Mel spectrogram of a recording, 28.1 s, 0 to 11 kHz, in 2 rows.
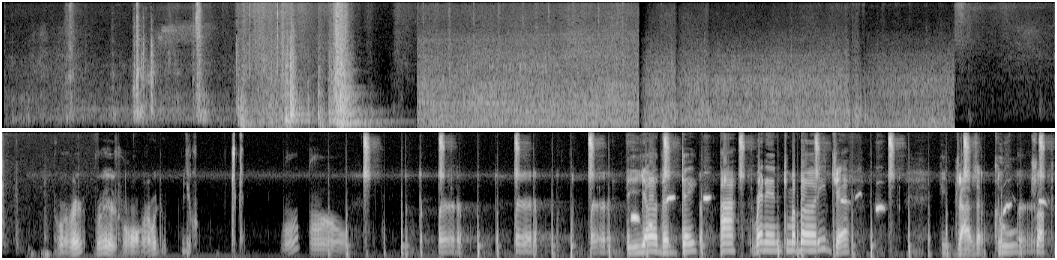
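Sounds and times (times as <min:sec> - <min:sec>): truck engine and road noise: 0:04.7 - 0:12.7.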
